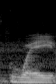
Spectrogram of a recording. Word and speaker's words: Guay: to pronounce their name I'm pretty sure it's guay though it's like guu a y so here's the source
